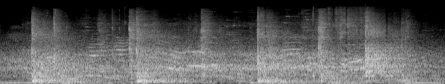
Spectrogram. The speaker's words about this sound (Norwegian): Og vi ser hvordan opprørerne knuser dører og vinduer. Og noen klarer å klatre inn, mens eh, mange bare løper eller stormer inn dørene.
